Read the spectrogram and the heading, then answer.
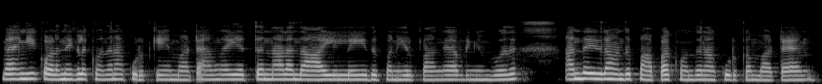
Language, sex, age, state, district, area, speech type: Tamil, female, 30-45, Tamil Nadu, Thoothukudi, urban, spontaneous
